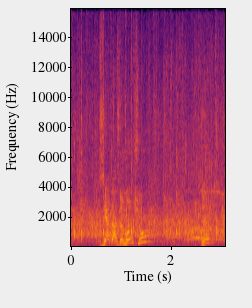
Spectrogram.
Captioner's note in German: Applaus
